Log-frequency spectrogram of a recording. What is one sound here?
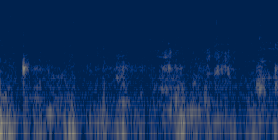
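A woman sips a drink.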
